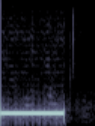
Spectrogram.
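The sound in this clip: A telephone dial tone as a call is placed: one steady mid-pitched tone holds for under a second, then cuts off abruptly, followed by a faint brief click.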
